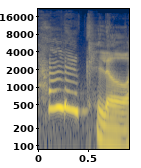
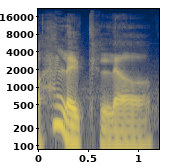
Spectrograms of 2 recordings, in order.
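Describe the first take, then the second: First: Very high squeaky greeting; squeaky high hello. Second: Slow, low, quiet drawn-out greeting; low slow hello. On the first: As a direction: pipe it up high like a cartoon. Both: Pretend. Greeting in a put-on voice.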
